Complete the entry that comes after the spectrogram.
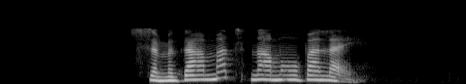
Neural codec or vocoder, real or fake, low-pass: vocoder, 22.05 kHz, 80 mel bands, WaveNeXt; fake; 5.4 kHz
